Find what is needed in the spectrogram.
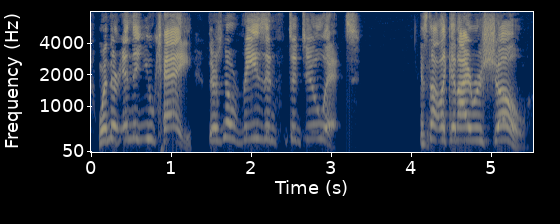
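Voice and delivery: high-pitched exasperated protest. Real, not acted. Co-host ranting to the other about a misplaced Irish accent, exasperated.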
